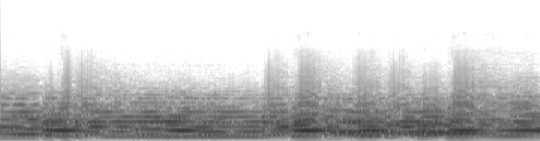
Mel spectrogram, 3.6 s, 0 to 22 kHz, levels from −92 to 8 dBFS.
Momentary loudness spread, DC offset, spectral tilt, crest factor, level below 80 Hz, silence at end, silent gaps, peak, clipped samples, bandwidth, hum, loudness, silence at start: 5 LU; under 0.1%; -12 dB/octave; 14 dB; -56 dBFS; 0 s; none; -6 dBFS; under 0.1%; 3.2 kHz; none; -21 LUFS; 0 s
